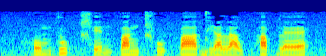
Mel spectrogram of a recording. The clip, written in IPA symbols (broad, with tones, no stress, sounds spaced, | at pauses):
h o˧ m t u˥˩ ʔ t͡ɕʰ e˩˦ n p a˧ ŋ t͡ɕʰ u˨˩ ʔ p aː˧ d i˦˥ a̯ l a˧ w pʰ a˥˩ p̚ l ɛː˦˥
